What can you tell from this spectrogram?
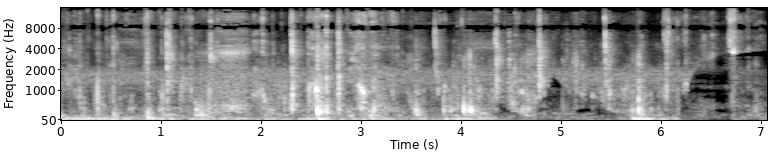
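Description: Close-miked eating sounds of people chewing pork and mushroom curry with rice by hand: irregular wet chewing and mouth clicks, the loudest about two and a half seconds in.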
